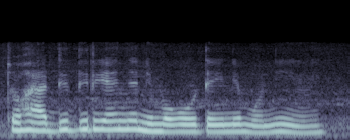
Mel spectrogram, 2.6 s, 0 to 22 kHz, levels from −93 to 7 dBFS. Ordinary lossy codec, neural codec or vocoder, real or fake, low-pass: none; none; real; 7.2 kHz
